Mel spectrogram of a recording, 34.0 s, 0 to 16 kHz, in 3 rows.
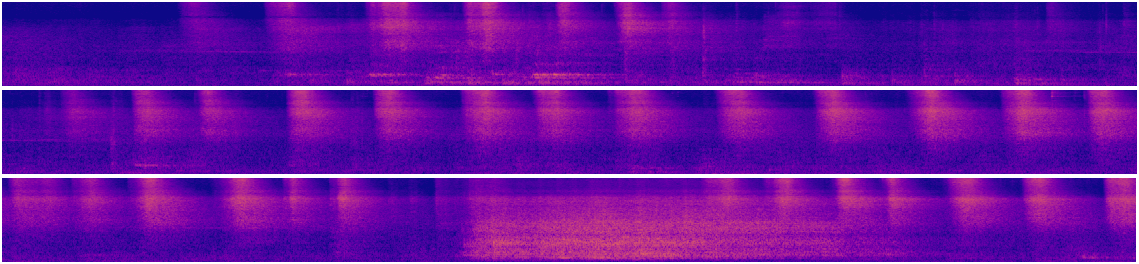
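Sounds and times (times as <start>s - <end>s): bristle brush sweeping: 29.8s - 34.0s.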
